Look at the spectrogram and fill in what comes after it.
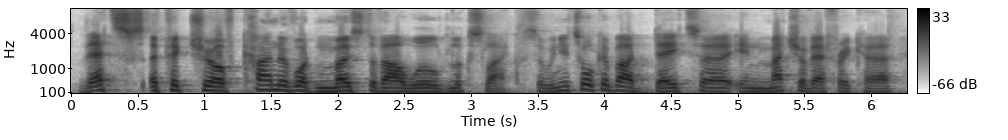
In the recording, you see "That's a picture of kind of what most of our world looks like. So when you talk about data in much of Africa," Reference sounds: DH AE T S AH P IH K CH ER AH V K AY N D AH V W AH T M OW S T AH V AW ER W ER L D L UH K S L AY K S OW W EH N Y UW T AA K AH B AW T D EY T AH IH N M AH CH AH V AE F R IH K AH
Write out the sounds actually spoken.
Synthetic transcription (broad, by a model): DH AE T S AH P IH K CH ER AH V K AY N D AH V W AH T M OW S T AH V AW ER W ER L D L UH K S L AY K S OW W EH N Y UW T AA K AH B AW T D EY T AH IH N M AH CH AH V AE F R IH K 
